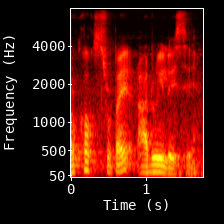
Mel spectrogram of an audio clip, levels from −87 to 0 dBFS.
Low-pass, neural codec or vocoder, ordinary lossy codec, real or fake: none; none; none; real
